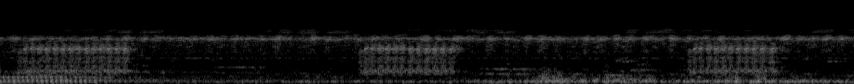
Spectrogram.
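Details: After rain, frogs call in turns: three nasal, pulsed croaks, each roughly a second long and spaced a few seconds apart, rise over a steady high-pitched drone with softer murmuring in between.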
